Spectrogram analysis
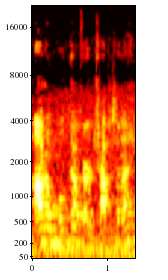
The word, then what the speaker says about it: Adho Mukha Vrksasana: To develop Adho Mukha Vrksasana, handstand, that's how you say it in Sanskrit,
